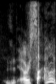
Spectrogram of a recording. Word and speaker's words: CICO: Is psycho. That's a good way to pronounce it. Psycho, yeah, CICO. I was thinking Kaiko, Waiko, CISO, but psycho.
